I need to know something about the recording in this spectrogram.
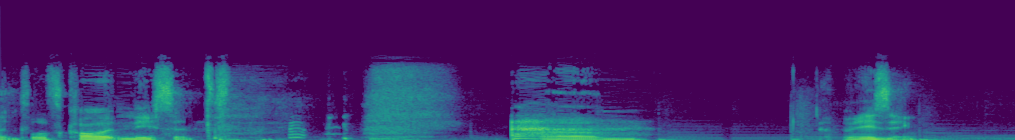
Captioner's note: laughs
